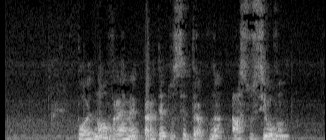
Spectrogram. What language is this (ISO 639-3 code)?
bul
